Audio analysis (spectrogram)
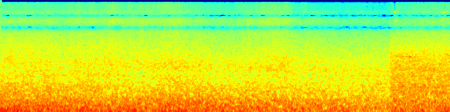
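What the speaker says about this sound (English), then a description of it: "Waves are a little rough today." Rough ocean waves break along the California shore in a loud, continuous roar of surf mixed with wind buffeting the microphone, with no talking.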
